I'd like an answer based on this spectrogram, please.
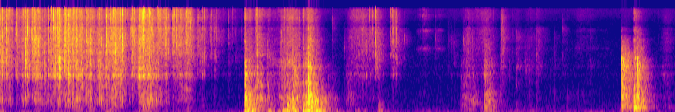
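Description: A wrapper crinkling and tearing as a powder puff is unwrapped, for about the first two and a half seconds. After that come a dull knock and a few scattered handling noises.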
